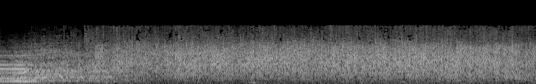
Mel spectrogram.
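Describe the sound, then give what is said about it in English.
A crowd claps steadily for several seconds, a dense, even wash of applause that holds at a constant loudness throughout, with no voices standing out; the audience applause is used to score a performer's act. “And judging from audience applause,”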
